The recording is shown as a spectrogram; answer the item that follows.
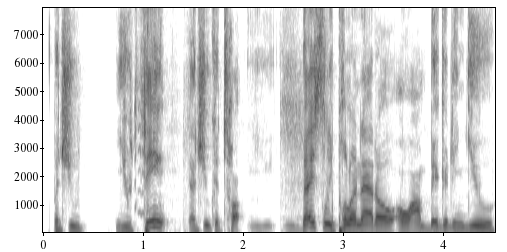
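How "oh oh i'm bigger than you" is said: usual speaking voice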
